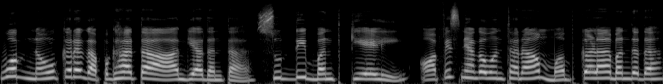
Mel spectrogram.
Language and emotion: Kannada, sad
